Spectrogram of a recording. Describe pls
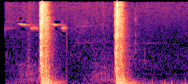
Car Door, Closing, A
Two raw recordings of a car door being shut.
An example of how you might credit is by putting this in the description/credits:
Car, Door, Shut, Slam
